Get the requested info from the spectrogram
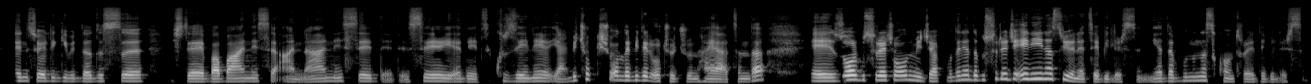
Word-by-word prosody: senin 170 -1 -1
söylediğin 155 -1 -2
gibi 145 -1 -7
dadısı, 145 +1 0 0.3
işte, 135 0 0
babaannesi, 140 +2 +2
anneannesi, 145 +4 -3
dedesi, 125 +6 -6
ya 145 -2 +1
da, 130 - -6
evet, 120 - -7
kuzeni 145 0 -2
yani 125 +5 -5
birçok 235 +5 -3
kişi - - +1
olabilir 195 0 +2
o 145 - 0
çocuğun 135 -1 -6
hayatında. 130 0 0 0.5
Eee, 160 0 +5
zor 210 +6 +6
bir 205 - -2
süreç 200 0 +5
olmayacak 180 -8 +1
mıdır 190 +6 -4
ya 220 0 0
da 210 - 0
bu - - -6
süreci 255 +2 +2
en 250 +1 +7
iyi 260 0 +6
nasıl 255 -2 +2
yönetebilirsin 130 -4 -3
ya 140 0 -5
da 150 0 -2
bunu 175 +1 -7
nasıl 185 -1 -2
kontrol 135 -4 -6
edebilirsin? 130 - -9
150 Hz, 180 wpm, -26 LUFS, 140-195 Hz, 0.5 s, en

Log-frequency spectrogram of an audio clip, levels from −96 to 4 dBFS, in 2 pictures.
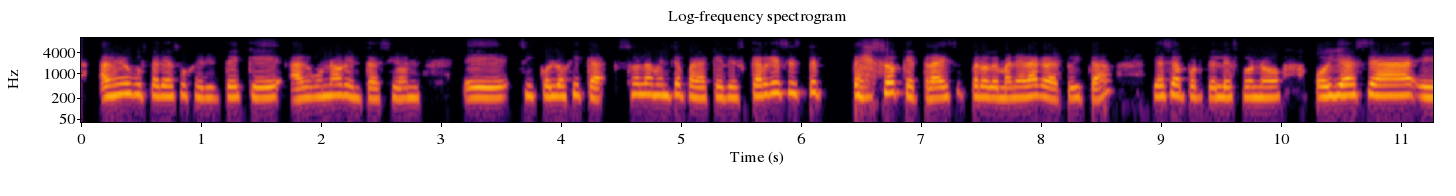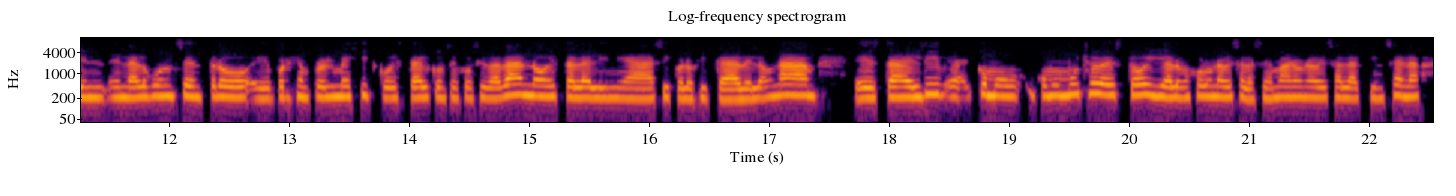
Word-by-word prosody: a 210 - +6
mí 240 - +2
me 265 - +3
gustaría 230 -3 -1
sugerirte 215 -2 -5
que 210 0 0
alguna 220 +5 +1
orientación, 205 -3 -3 0.4
eh, 205 +2 +1
psicológica, 225 -2 -1 0.2
solamente 255 -1 0
para 215 -3 0
que 215 0 -3
descargues 235 +7 0
este 285 +1 -1 0.3
peso 245 +5 +4
que 225 -4 -1
traes, 205 +1 +2
pero 220 -1 +3
de 210 - +1
manera 215 +3 +3
gratuita, 200 0 0 0.3
ya 230 - +1
sea 245 -1 +3
por 220 -1 -4
teléfono 215 0 0 0.3
o 220 - +4
ya 245 +1 +6
sea 240 -1 +6
en 210 -1 0
en 210 0 -3
algún 225 +2 0
centro, 220 -2 0
eh, 195 +1 -4
por 215 - -1
ejemplo, 215 0 -3
en 220 +1 -1
México 225 -2 -3
está 205 0 -2
el 210 0 -1
Consejo 205 -1 -7
Ciudadano, 230 +3 +3
está 220 -1 0
la 205 0 +2
línea 200 -1 -2
psicológica 190 -2 -1
de 190 +1 -1
la 200 +1 -2
UNAM, 240 0 +4 0.3
está 205 +2 +2
el 215 +1 +3
DIF, 260 0 -1
hay 210 -2 -5
como 235 -3 0
como 235 0 -1
mucho 260 +3 0
de 260 -2 +4
esto 245 0 0
y 230 -3 +1
a 210 - +4
lo 210 - 0
mejor 225 +2 -4
una 225 -1 +1
vez 215 +1 -5
a - - -1
la 190 - -3
semana, 215 +1 -2
una 210 -1 -2
vez 205 +2 -4
a 210 - -1
la 200 -1 -1
quincena, 220 +3 -3
215 Hz, 190 wpm, -23 LUFS, 205-235 Hz, 0.4 s, a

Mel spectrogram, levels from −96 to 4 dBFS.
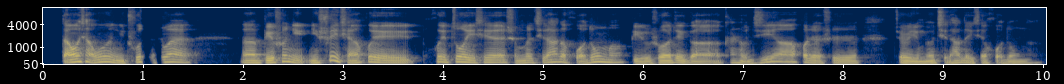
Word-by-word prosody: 但 145 - +6
我 165 - +8
想 150 -8 +2
问 160 +2 +3
问 145 -7 +2
你 105 - +1
除 140 +8 -1
此 - - -24
之 - - -6
外， 145 -4 +1 0.5
呃， 115 0 +4
比 120 +1 +2
如 130 - +5
说 180 +5 +1
你 135 - +1
你 110 - 0
睡 225 - +1
前 115 -6 0
会 140 -3 0
会 155 -2 +1
做 155 0 +3
一 130 - +2
些 135 +1 0
什 115 - -6
么 120 +3 -1
其 120 - -7
它 150 +3 +2
的 160 - +1
活 - - -1
动 160 +3 +2
吗？ 135 0 -5
比 90 - -4
如 95 +2 -1
说 110 +3 +4
这 110 -2 +1
个 95 -2 -1
看 120 -1 -9
手 100 - -2
机 90 +2 -2
啊， 80 -2 0
或 - - -1
者 105 -2 +1
是 100 0 -2 0.3
就 105 - +1
是 100 - +3
有 90 - 0
没 90 - -1
有 105 - +2
其 105 - -9
它 110 +1 -2
的 120 - -1
一 - - -3
些 95 - -3
活 95 - -5
动 100 +1 -4
呢？ 95 - -13
115 Hz, 335 characters per minute, -25 LUFS, 100-140 Hz, 0.5 s, 我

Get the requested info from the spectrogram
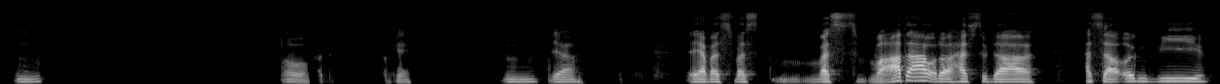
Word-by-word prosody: Mhm. 125 +2 -10 2.4
Oh, 105 -3 -7
Gott. - - -22 0.6
Okay. 100 0 -13 0.9
Mhm, 120 0 -9
ja. 115 +1 -4 1.0
Ja, 120 +2 +1
was 120 -2 -2
was 120 0 -4
was 125 0 -4
war 110 +10 +6
da, 180 -2 +7
oder 130 -3 +2
hast 135 -1 0
du 125 - -5
da 120 -2 +3 0.4
hast - - -6
du - - +4
da 120 -1 +4
irgendwie 140 0 -2
120 Hz, 100 wpm, -23 LUFS, 115-135 Hz, 2.4 s, da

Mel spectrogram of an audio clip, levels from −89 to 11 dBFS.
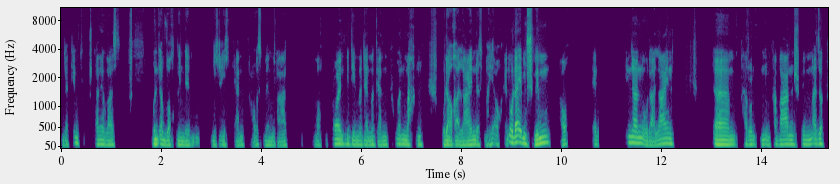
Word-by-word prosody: an 90 - -11
der 85 - -6
Klimmzugstange 100 -5 -3
war's 90 +1 -3 0.6
und 105 0 +4
am 95 - +2
Wochenende 90 -1 -1
bin - - -11 0.2
ich 90 -1 -5
eigentlich 90 -1 -5
gern 80 +2 -5
draußen 90 +3 -9
mit'm 85 -1 -2
Rad 80 +3 -5 0.5
noch 90 -2 -9
'n 100 - -30
Freund, 110 -2 +3
mit 100 -2 -2
dem 95 -1 +1
wir 90 - 0
dann 90 -1 -2
immer 95 +1 0
gerne 90 0 -3
Touren 105 -2 0
machen 95 -1 -2 0.4
oder 90 0 +4
auch 90 +1 -1
allein, 90 +2 +2
das 95 -2 -1
mache 90 -1 -7
ich 115 - -3
auch 100 -3 -8
gern. - - -5
Oder 145 +1 +7
eben 130 -4 +6
schwimmen, 125 +9 +6 0.2
auch 100 +4 -3 0.5
gerne 100 0 -7 0.3
mit - - -70
Kindern 135 -3 +4
oder 85 -3 -1
allein, 110 +7 +2 0.8
ähm, 100 -1 +6
paar 100 -1 -7
Runden, 100 +1 -3
'n 95 -4 -3
paar 100 +1 -7
Bahnen 100 +1 +2
schwimmen. 100 +2 -1
Also, 110 +1 +1
95 Hz, 195 wpm, -21 LUFS, 90-105 Hz, 0.8 s, Oder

